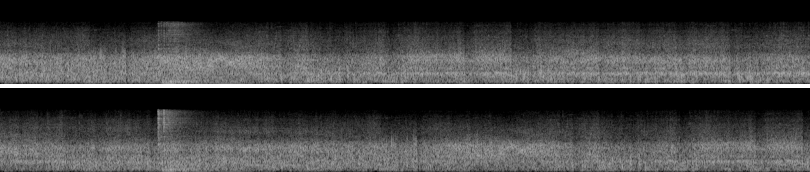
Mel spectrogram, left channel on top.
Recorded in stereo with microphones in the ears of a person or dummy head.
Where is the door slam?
40° right (ahead or behind), 4 m.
